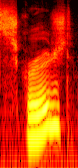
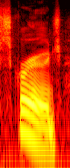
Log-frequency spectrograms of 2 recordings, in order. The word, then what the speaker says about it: Scrooged: I feel like I need to pronounce that more carefully. When you see it in writing, it's Scrooed. But like, you know, you get to talking fast and it's like Scrooge.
